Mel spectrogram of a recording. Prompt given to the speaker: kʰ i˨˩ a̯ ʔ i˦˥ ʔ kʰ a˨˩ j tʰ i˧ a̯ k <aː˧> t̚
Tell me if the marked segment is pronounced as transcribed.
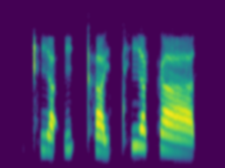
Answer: no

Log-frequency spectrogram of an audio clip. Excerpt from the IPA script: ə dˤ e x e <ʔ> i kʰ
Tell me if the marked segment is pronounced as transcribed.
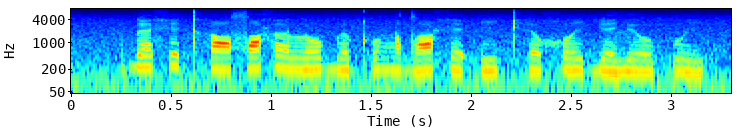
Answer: yes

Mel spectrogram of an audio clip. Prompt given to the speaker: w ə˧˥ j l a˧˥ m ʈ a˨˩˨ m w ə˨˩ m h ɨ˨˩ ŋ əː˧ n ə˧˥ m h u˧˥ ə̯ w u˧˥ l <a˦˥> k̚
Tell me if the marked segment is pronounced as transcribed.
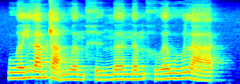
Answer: no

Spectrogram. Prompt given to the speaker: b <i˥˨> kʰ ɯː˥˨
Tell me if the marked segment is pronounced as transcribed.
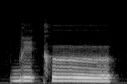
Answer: yes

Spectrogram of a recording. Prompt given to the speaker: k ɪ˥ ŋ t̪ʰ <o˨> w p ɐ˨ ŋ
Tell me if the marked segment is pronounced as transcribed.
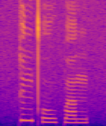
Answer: yes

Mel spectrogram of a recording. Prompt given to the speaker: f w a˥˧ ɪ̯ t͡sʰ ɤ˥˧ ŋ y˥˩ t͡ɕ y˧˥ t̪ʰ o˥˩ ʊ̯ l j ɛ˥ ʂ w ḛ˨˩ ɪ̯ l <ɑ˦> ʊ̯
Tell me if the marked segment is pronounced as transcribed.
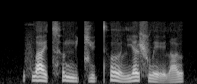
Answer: yes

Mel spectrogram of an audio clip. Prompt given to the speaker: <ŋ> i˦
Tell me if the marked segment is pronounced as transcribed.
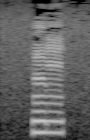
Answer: yes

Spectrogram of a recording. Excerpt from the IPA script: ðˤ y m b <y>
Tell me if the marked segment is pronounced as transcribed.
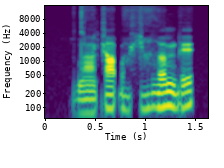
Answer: no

